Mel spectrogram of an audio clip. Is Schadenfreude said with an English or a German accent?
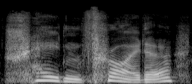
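English. The word is said with an English accent. The speaker calls it wrong. "das heißt nicht Schadenfreude"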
